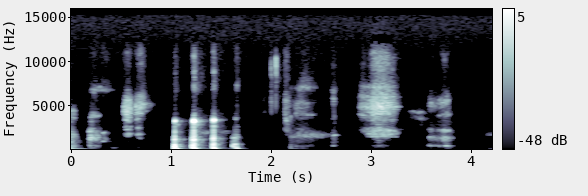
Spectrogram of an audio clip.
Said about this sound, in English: oh, that was I was yawning. Sorry.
